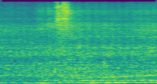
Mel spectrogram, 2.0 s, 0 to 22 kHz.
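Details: Class 158 unit 158720 pulling away from Dingwall towards Kyle of Lochalsh: heavy low diesel rumble with a faint tone rising in pitch; abnormal howl under acceleration, cause unknown.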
